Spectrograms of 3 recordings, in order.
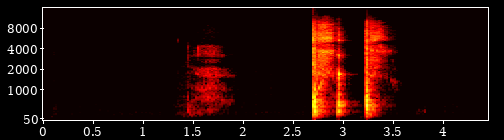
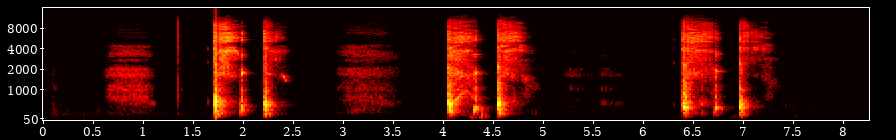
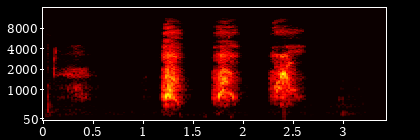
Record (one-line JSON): {"cough_length": "4.5 s", "cough_amplitude": 31845, "cough_signal_mean_std_ratio": 0.19, "three_cough_length": "8.3 s", "three_cough_amplitude": 32767, "three_cough_signal_mean_std_ratio": 0.24, "exhalation_length": "3.4 s", "exhalation_amplitude": 8592, "exhalation_signal_mean_std_ratio": 0.27, "survey_phase": "beta (2021-08-13 to 2022-03-07)", "age": "65+", "gender": "Female", "wearing_mask": "No", "symptom_none": true, "smoker_status": "Never smoked", "respiratory_condition_asthma": false, "respiratory_condition_other": false, "recruitment_source": "REACT", "submission_delay": "2 days", "covid_test_result": "Negative", "covid_test_method": "RT-qPCR", "influenza_a_test_result": "Negative", "influenza_b_test_result": "Negative"}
